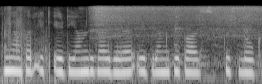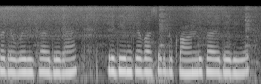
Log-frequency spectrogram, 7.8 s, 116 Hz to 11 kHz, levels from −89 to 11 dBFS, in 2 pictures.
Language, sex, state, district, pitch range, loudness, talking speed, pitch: Hindi, female, Chhattisgarh, Bastar, 220-235 Hz, -14 LUFS, 215 wpm, 230 Hz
